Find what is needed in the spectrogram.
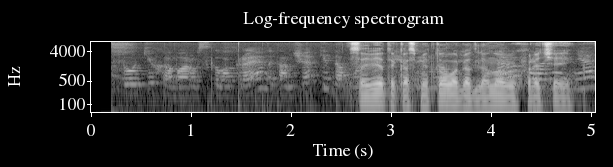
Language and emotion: Russian, neutral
